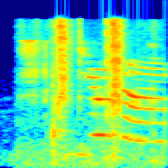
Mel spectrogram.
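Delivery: a hint of a let-down helper; lightly voiced sigh of failure; deflated character. Frustrated art supply.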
